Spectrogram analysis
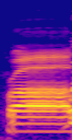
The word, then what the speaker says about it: praline: Praline. Is this how they say it in Pensacola? We say everything different in Pensacola. Okay, well, if you work here, you have to say praline.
